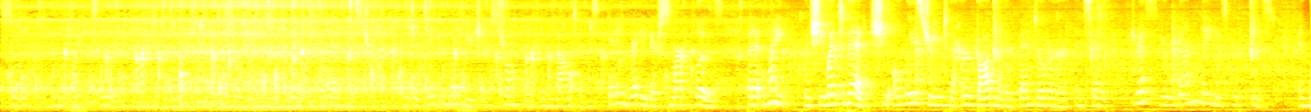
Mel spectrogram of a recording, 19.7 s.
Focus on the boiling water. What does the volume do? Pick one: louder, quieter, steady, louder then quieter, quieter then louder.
quieter.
